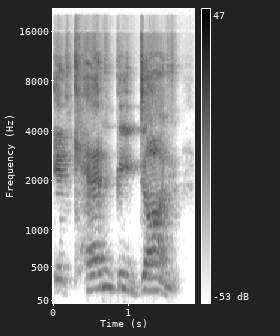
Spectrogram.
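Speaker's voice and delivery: mock scream, acted out. Retelling standing up after finally beating an unbeatable player, acting out a scream. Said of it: "and I was like screaming".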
